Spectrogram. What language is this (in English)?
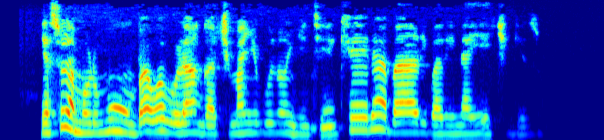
Ganda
